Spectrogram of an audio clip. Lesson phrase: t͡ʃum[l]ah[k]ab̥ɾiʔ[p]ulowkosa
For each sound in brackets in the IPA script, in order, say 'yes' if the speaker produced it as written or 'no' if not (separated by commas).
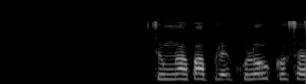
yes, no, no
